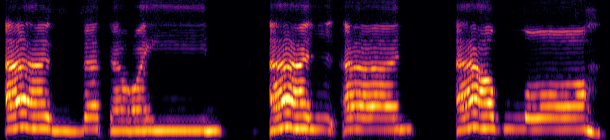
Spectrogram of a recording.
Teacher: So in this case, you will not change Hamzatul Wasl into a mad letter. Rather, you will pronounce Hamzatul Wasl with ease. This is in between Hamza and Alif. You will not stretch this Alif like a mad letter, and you will not recite this like a Hamza. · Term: tashil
